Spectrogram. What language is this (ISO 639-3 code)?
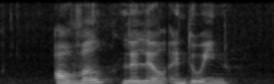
eng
